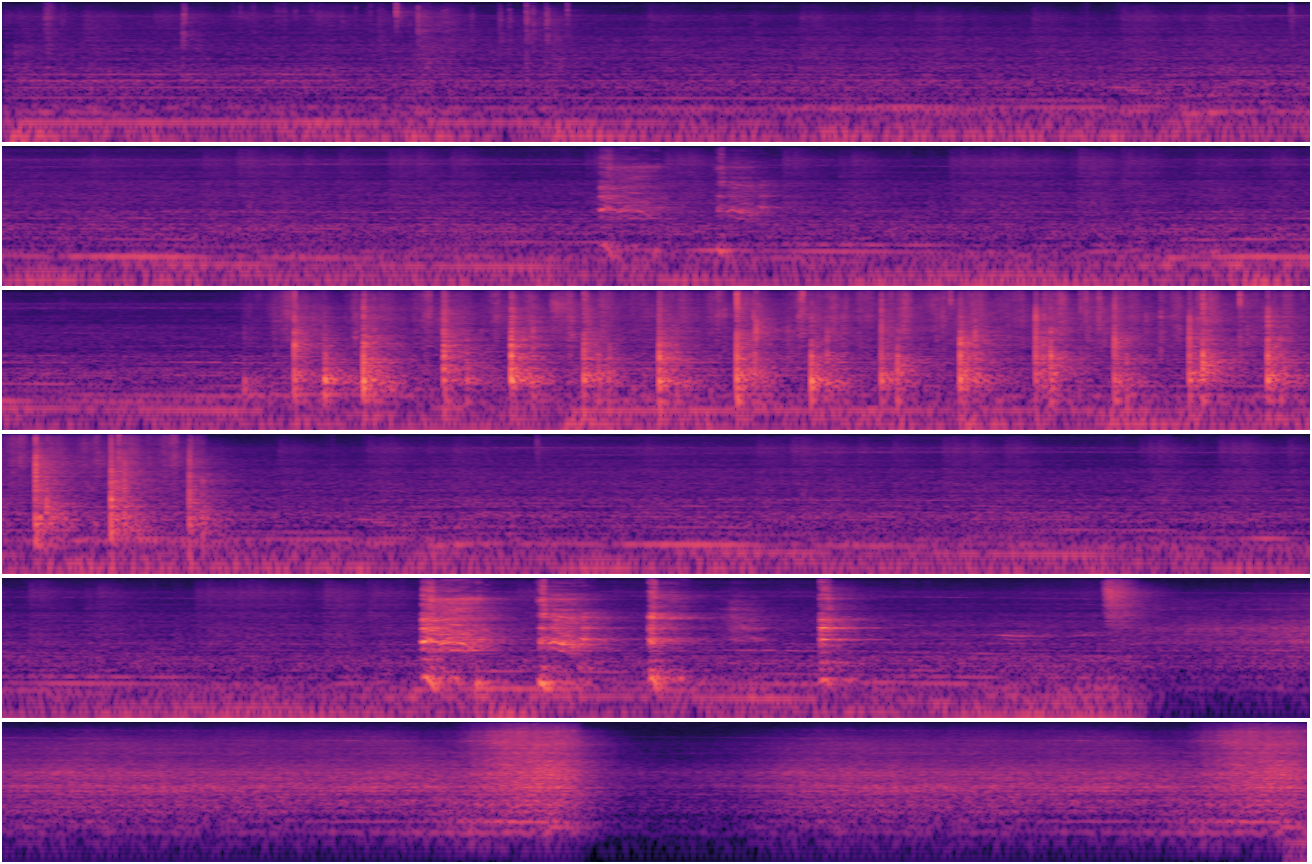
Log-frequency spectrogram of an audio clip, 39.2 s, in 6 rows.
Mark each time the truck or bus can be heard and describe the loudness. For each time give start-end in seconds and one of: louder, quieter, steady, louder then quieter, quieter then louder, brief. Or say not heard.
0.0-39.1 steady.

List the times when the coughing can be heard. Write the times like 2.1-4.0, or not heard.
9.5-10.4, 28.2-30.4.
